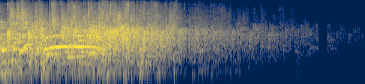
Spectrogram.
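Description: Audience applauding at the end of a spoken-word poem, with one voice giving a held cheer in the first second or so; the clapping dies away over the last few seconds.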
